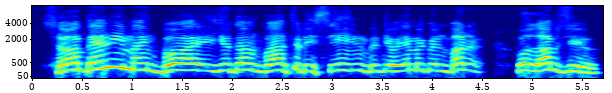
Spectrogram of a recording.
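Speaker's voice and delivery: hammed-up Yiddish immigrant mother; put-on Yiddish accent. A narrator's reading. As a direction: lay it on in a thick Yiddish accent. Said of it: "Her accent can be as authentic".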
